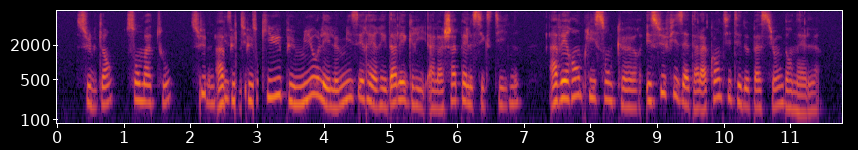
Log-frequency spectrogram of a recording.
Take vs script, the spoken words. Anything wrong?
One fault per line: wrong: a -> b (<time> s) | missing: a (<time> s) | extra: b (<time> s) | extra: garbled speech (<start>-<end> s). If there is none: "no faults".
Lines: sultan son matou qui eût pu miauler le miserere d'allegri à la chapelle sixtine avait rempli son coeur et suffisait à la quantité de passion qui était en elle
extra: garbled speech (2.0-3.0 s)
missing: qui était (10.9 s)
